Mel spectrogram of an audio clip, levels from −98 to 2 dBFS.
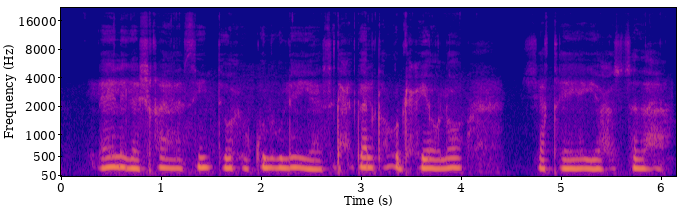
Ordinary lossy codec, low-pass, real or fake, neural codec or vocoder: none; 19.8 kHz; fake; vocoder, 48 kHz, 128 mel bands, Vocos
